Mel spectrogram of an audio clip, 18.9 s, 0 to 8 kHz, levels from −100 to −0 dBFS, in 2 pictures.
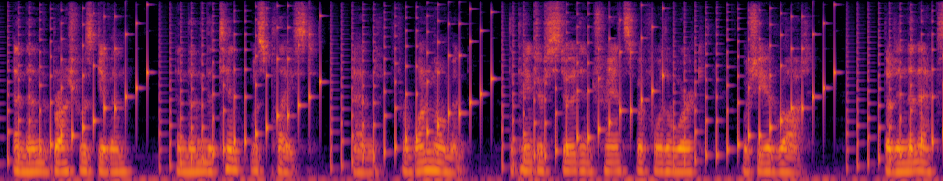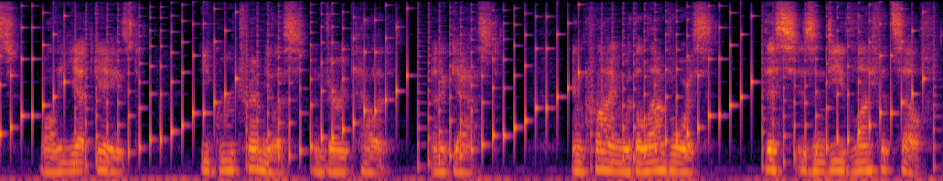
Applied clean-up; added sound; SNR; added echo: none; Ringtone; 4 dB; reverberation time 0.2 s.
